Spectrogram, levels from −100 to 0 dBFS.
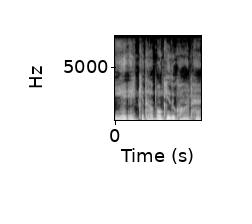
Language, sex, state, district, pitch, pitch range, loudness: Hindi, male, Delhi, New Delhi, 90 Hz, 85-95 Hz, -18 LUFS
